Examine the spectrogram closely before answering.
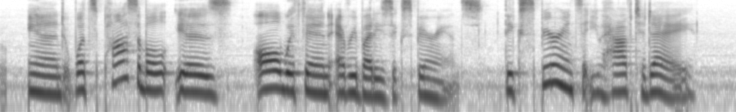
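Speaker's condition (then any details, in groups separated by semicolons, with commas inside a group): No condition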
